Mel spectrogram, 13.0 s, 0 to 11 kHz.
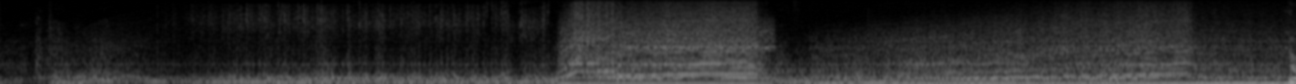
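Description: Race car engines in the NR2003 racing game fire up and rev hard, rising pitch sweeps climbing twice over a steady engine drone, loud and continuous with no voices.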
